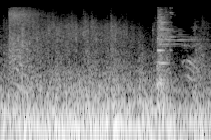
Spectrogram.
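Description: A heavy booming impact lands on the player character in Alice: Madness Returns, a dense rumbling blast with a sharp crack near the end, in a noisy game mix.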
